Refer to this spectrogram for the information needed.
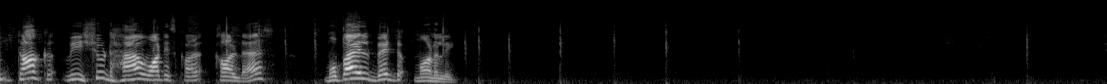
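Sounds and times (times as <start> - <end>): chalk scratching on blackboard: 0.0 - 11.0
chalk tapping: 0.0 - 11.0.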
